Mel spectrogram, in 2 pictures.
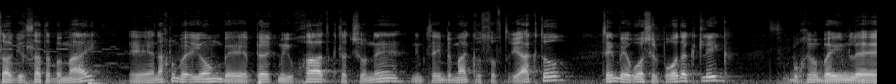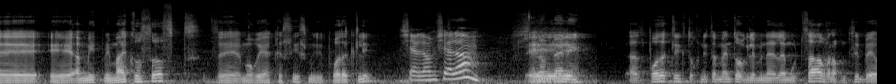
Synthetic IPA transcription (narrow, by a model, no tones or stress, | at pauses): t͡saʁɡiʁsatabamaj | eanaχnubajo̞mbe̞pe̞ʁekme̞juχadkt͡satʃo̞ne̞nimt͡saimbe̞majkʁo̞softʁeakto̞ʁ | imt͡saimbeeʁuaʃe̞lpʁo̞daktliɡ | buχimabaimle | amitmimajkʁoso̞ftve̞mo̞ʁiakasismḭpʁodaktliɡʃalomʃalom | azpʁo̞daktliɡto̞χnitame̞ntoiɡlemenaelemut͡saʁvanaχnuimt͡saimbe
